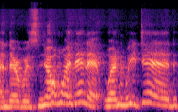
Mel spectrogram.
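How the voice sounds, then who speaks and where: A woman puts on a character voice, pitched high. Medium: read story.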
